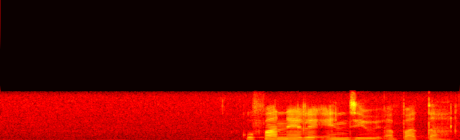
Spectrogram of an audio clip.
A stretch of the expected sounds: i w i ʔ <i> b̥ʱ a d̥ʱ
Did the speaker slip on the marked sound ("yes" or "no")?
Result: yes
